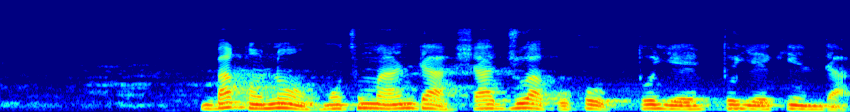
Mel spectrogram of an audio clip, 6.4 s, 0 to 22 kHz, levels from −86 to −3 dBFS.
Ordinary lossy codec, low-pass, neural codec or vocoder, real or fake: none; none; none; real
